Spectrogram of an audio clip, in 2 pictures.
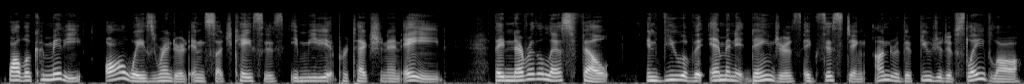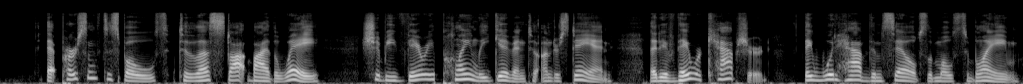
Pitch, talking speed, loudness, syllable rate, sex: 175 Hz, 165 wpm, -19 LUFS, 5.5 syllables/s, female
